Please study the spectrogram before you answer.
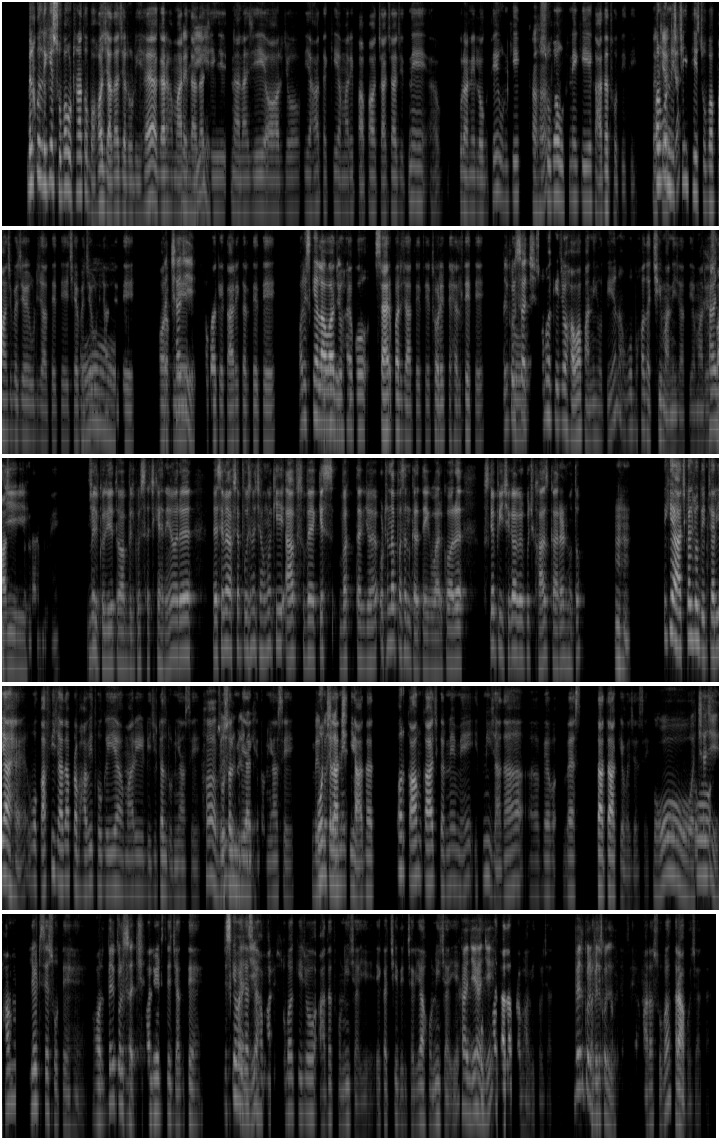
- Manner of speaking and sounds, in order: in English: "डिजिटल"; in English: "लेट"; in English: "लेट"
- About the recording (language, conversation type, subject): Hindi, podcast, सुबह की आदतों ने तुम्हारी ज़िंदगी कैसे बदली है?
